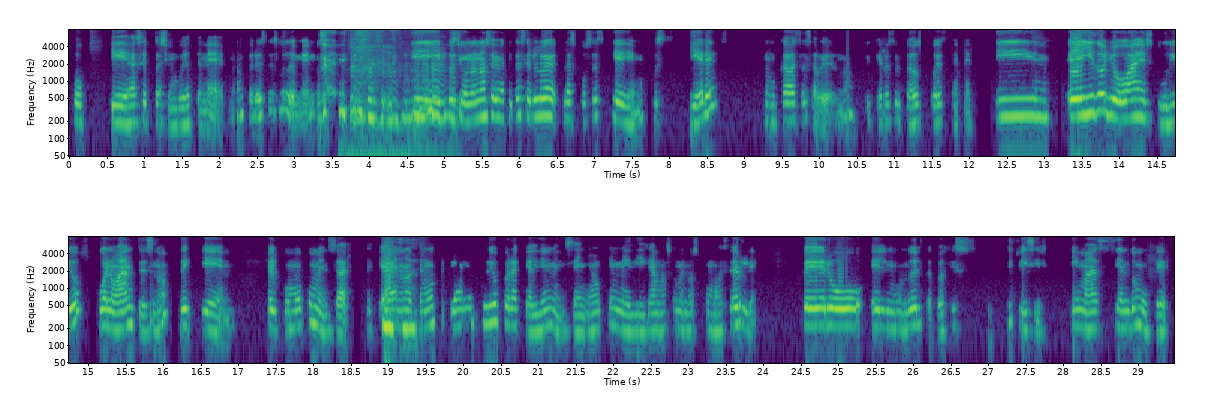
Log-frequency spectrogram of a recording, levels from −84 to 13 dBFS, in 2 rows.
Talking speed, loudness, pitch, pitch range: 175 wpm, -14 LUFS, 215 Hz, 195-245 Hz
